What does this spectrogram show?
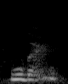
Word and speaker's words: Woburn: of this town what about this town it's pronounced as woburn and this one just boston okay that's all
